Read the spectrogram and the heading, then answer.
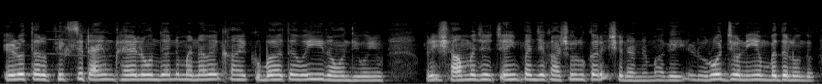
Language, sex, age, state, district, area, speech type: Sindhi, female, 45-60, Gujarat, Junagadh, rural, spontaneous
